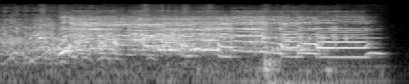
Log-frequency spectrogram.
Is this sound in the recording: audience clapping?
no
